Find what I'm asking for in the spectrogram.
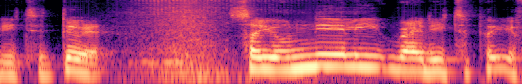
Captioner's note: bike wheel spinning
